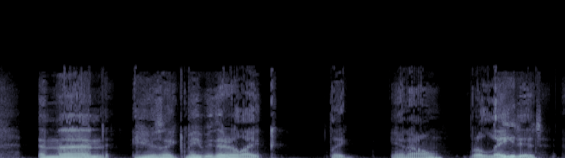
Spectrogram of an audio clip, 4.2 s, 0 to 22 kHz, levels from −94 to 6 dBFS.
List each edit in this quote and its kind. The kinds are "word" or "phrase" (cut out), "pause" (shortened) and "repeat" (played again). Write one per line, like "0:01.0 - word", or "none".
none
